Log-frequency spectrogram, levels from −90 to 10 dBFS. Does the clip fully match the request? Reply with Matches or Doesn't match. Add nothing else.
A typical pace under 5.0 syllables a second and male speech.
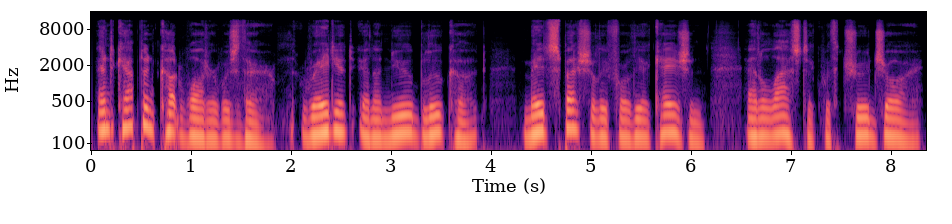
Matches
